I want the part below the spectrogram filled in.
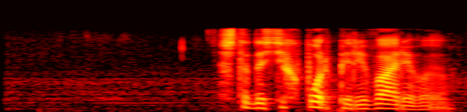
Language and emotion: Russian, angry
